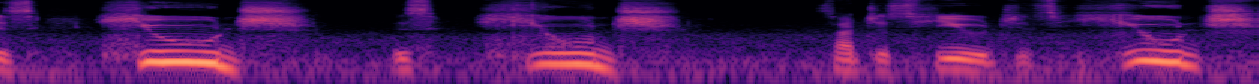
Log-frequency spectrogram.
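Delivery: the word huge stretched out, high and loud.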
